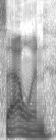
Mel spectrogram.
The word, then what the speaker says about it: Samhain: but you said happy Samhain? – What? It's actually pronounced Samhain.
